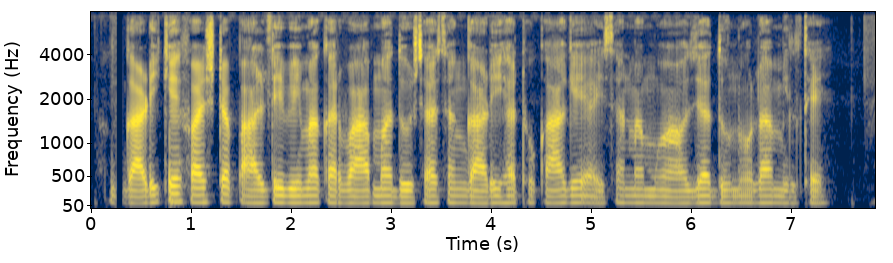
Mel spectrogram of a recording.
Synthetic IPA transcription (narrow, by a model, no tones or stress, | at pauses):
ɡaːɽikefəɾsʈpa̰ːlʈibiːmakəɾʋaːbmãd̪uːʃə̰ɾsə̃ŋɡaːɽiɦɐ̰ʈʰʊkaːɡeɐɪsənmãmʊaːwd͡ʒəd̪uno̰ːlamɪlt̪ʰḛː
